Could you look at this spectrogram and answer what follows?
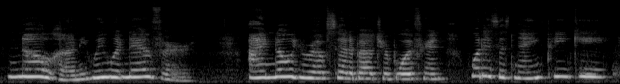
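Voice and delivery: high syrupy mock-sweet voice; sugary fake concern. [name] faking concern to Gail, high and syrupy. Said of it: "they come in".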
